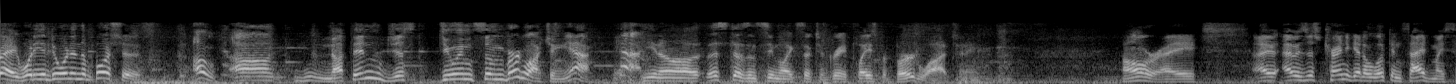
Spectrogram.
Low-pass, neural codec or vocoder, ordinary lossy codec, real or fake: 7.2 kHz; codec, 16 kHz in and 24 kHz out, 1 kbps, XY-Tokenizer; MP3, 32 kbps; fake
